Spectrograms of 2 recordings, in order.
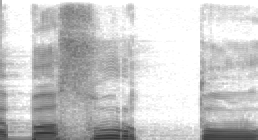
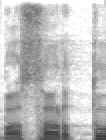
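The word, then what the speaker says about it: بصرت: ഖാല ബസുർത്തു. അവിടെ ഓതുമ്പോൾ ശ്രദ്ധിക്കണം. ബസർത്തു എന്നല്ല, ബസർത്തു എന്നല്ല, ബസു ഉറ എന്ന്, ബസുർത്തു എന്നാണ്. ബസുർ സ്വാദിന് വമ്മാണ്, റാക്ക് സുക്കൂനാണ്.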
